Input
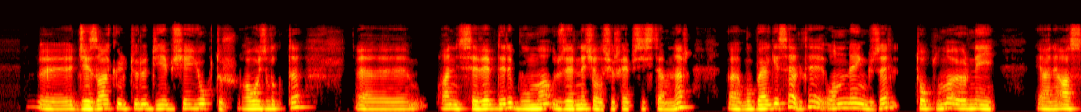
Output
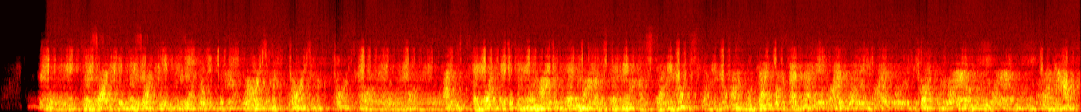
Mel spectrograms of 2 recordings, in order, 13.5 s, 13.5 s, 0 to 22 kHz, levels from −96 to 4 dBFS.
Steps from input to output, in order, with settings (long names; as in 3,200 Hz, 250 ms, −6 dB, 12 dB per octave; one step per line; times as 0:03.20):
auto-filter low-pass saw up 3.3 Hz 490–2,400 Hz
repeating echo 554 ms, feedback 38%, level −4 dB
cochlear-implant simulation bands 16
feedback echo at a low word length 82 ms, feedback 55%, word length 7 bits, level −11 dB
